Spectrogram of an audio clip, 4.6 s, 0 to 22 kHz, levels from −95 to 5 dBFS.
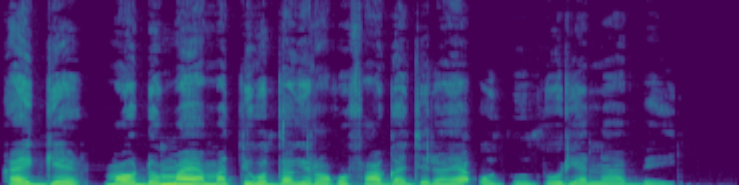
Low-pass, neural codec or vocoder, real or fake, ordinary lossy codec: none; none; real; none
